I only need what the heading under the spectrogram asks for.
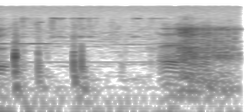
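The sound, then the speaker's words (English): A few scattered hoofbeats clop and slow to a halt as the Lone Ranger reins his horse Silver to a stop on a trail, then the horse lets out a loud, drawn-out whinny, with no one speaking. “When the masked rider of the plains reached the place where Blackie had stopped a short time before, he scrutinized the ground carefully, then reined to a stop.”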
